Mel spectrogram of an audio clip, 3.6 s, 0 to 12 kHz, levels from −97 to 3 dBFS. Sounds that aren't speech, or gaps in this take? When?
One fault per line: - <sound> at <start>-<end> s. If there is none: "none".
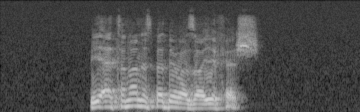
none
